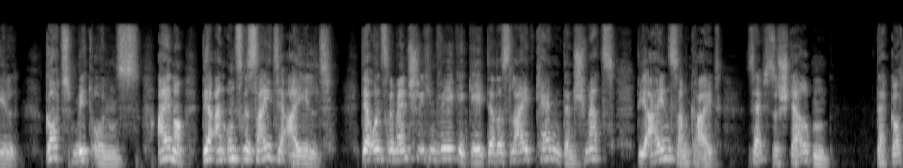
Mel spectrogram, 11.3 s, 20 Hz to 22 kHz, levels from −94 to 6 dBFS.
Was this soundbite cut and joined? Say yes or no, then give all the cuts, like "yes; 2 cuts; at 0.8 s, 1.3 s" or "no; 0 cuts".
no; 0 cuts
